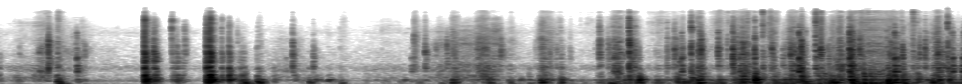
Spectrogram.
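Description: Manual screwdriver driving a screw into the wooden wall of a cabinet. There are a couple of sharp knocks about two seconds in, then from about six seconds in a dense run of small clicks as the screw is turned.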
